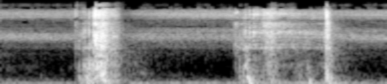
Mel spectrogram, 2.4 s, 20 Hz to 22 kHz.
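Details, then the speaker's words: 68RFE transmission air test at 30 psi on the low-reverse port: short sharp hisses of air with no clutch-apply thump, unlike the other clutches, which engage. Air is bypassing the low-reverse clutch; piston seals or a check valve are suspected. "It's engaging low reverse. Nothing. The air is just bypassing. You should be able to see these clutches engage when you do it."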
